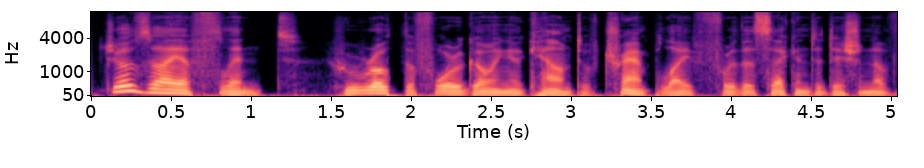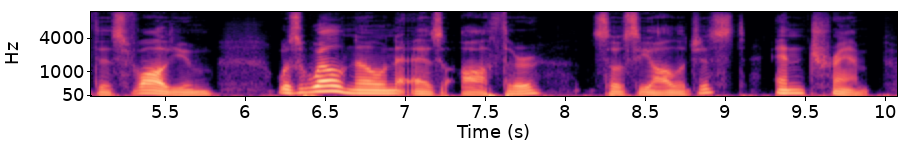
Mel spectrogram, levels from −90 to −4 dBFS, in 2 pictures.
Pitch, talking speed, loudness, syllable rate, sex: 110 Hz, 150 wpm, -20 LUFS, 4.5 syllables/s, male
